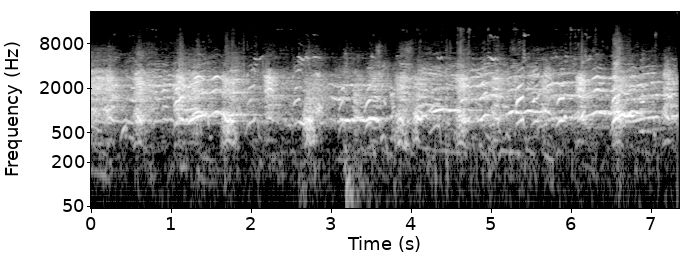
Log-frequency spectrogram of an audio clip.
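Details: Husky sled teams of four dogs at the start at Rendlesham in January 2016: a dense steady chorus of high wavering yelps and whines from many dogs, with softer barks and some voices in the background.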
